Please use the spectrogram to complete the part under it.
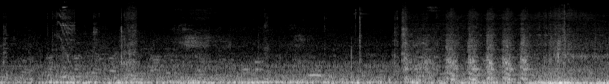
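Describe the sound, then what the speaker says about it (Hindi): A Toyota Hilux with a 1GD diesel engine that knocks and blows black smoke is cranked and started, the engine catching and running loudly up close while someone talks over it. "अभी मैं आपको इसकी स्टार्टिंग भी चेक करवाता हूँ।"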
